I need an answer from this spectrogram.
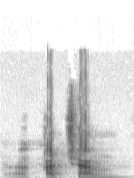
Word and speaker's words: kacang: So you pronounce C as cha, no? Yes. Like Aceh. Okay. Yeah. Yeah, like kacang.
